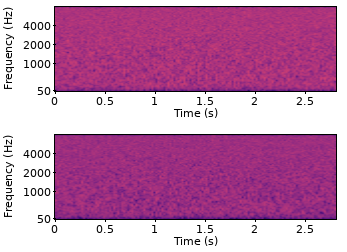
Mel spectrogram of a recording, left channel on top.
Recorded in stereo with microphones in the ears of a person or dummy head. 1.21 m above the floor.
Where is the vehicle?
I don't hear a vehicle.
